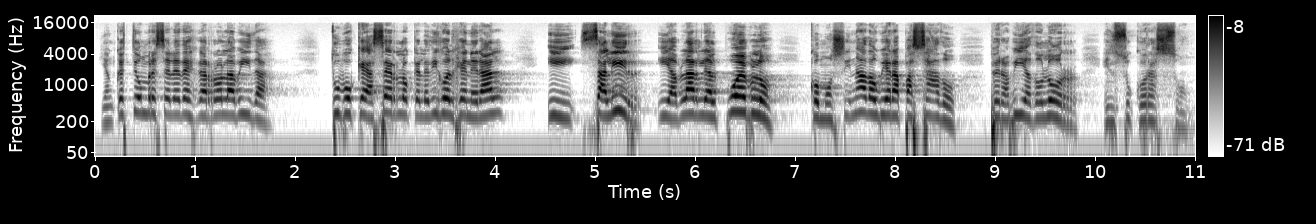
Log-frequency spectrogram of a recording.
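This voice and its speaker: A woman pastor preaching a sermon, telling the story with passion and rising to shouts. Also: high voice, moderate pace. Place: church sanctuary. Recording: long church hall reverb.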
